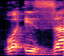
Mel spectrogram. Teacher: ذال کو زا نہیں پڑھنا ہے، ذال کو نرمی کے ساتھ ادا کرنا ہے. وَإِذَا قِيلَ یعنی کیلا نہ ہو، کاف نہ ہو، کتاب والی کاف نہ ہو، موٹی قوف زبان کی جڑ اوپر کے تالو سے ٹکر کھائے.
